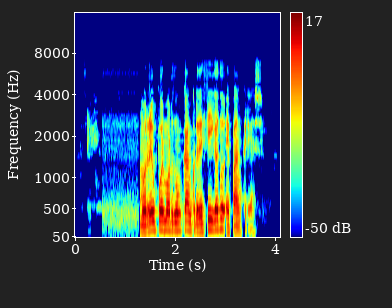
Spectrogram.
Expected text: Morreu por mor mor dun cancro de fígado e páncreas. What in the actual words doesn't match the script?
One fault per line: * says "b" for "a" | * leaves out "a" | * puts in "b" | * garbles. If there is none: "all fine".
* leaves out "mor"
